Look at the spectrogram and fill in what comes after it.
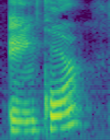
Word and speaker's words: Anchor: Se escreve A-N-C-H-O-R, Encore.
